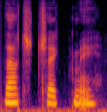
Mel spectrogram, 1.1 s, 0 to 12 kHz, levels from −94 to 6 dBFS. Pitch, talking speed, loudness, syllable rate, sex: 195 Hz, 165 wpm, -19 LUFS, 4.0 syllables/s, female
